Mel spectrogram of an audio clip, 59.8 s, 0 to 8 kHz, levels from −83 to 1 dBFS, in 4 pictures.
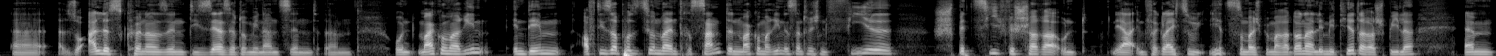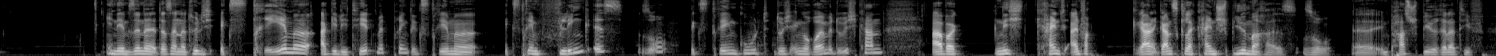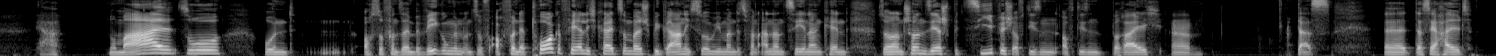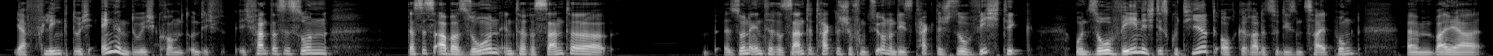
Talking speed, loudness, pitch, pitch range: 155 wpm, -25 LUFS, 130 Hz, 115-150 Hz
